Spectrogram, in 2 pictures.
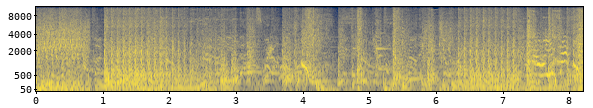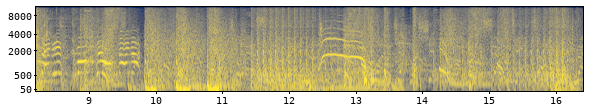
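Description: Gunfire in a shootout: rapid volleys of shots, a dense fast run early on and scattered bursts after, mixed with background music and shouting.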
